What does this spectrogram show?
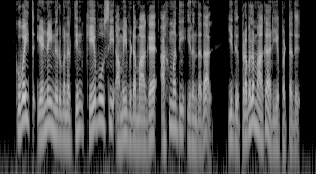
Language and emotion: Tamil, neutral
